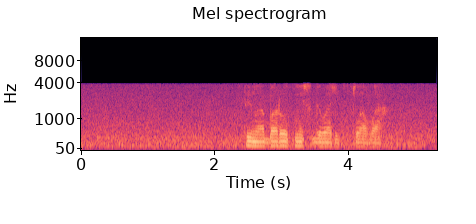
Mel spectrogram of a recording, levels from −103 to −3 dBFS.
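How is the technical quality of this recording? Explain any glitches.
No glitches to report: the speech comes through telephone-band coding consistent with G.711, with nothing above 3.8 kHz, and a room noise sitting about 14 dB under the speech.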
